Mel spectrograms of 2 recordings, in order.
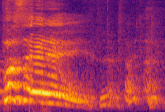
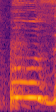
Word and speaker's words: Pussy: Give it to our new girl in town, Olivia Pussy! It's pronounced boozy.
